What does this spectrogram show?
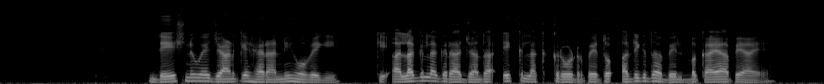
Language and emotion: Punjabi, neutral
